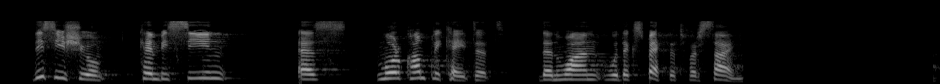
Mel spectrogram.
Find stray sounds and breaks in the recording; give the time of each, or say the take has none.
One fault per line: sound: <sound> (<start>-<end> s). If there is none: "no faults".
no faults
